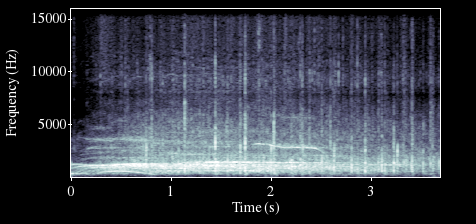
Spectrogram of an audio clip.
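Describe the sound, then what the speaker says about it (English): An audience at a 2022 college commencement for health and human services graduates applauds steadily, with dense clapping and scattered cheers and whoops that taper slightly toward the end. "Give yourself a big round of applause."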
